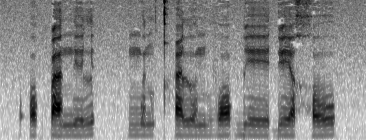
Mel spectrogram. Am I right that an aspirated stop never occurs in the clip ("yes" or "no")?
no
